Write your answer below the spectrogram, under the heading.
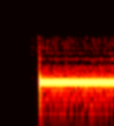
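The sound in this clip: A mobile phone ringing tone plays as a single steady electronic beep, mid-pitched and unwavering. It lasts about one second, starts and stops abruptly, and has silence on both sides.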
